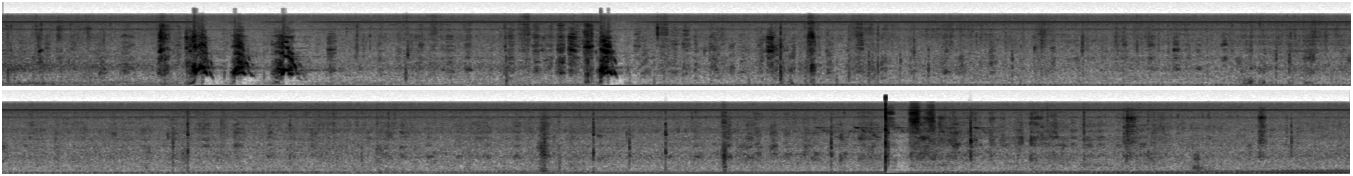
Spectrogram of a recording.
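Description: Small poodles barking: three quick, loud barks about two seconds in and another about six seconds in, then only scattered lighter sounds of the dogs playing.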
